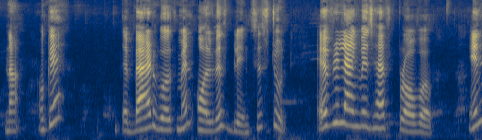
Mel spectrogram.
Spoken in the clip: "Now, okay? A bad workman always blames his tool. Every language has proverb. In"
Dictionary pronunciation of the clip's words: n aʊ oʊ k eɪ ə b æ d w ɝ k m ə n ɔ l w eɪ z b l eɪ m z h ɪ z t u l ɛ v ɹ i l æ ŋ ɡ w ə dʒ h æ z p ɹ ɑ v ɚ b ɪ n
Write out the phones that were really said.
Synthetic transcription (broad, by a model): n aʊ oʊ k eɪ ə b æ d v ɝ k m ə n ɔ l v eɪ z b l eɪ m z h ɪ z t u l ɛ v ɹ i l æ ŋ ɡ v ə dʒ h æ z p ɹ ɑ v ɚ b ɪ n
